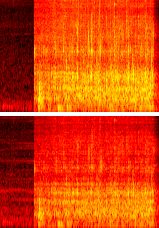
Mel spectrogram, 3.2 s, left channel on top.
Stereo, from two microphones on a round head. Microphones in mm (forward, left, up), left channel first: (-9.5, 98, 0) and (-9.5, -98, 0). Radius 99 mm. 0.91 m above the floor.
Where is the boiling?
55° left (ahead or behind), 0.6 m.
